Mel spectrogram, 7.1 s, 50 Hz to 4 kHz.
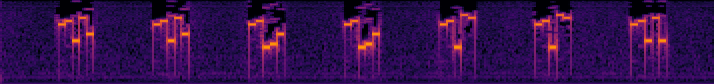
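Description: Five-tone selective call (ZVEI), heard as quick runs of five tones, tones of about 70 ms. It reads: 89305 89305 89125 89125 89110 89110 89303
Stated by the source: Five-tone ZVEI selective call received on an SDR.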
